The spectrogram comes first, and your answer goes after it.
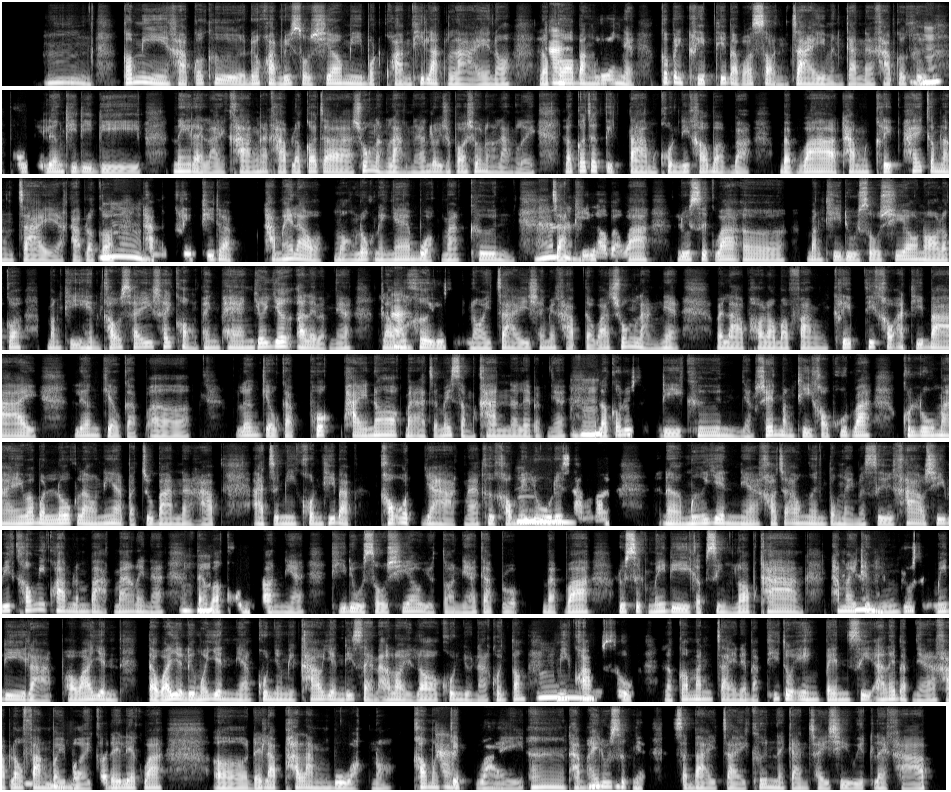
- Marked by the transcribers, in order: none
- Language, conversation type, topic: Thai, podcast, โซเชียลมีเดียส่งผลต่อความมั่นใจของเราอย่างไร?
